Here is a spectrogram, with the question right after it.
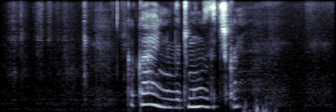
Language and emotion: Russian, neutral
